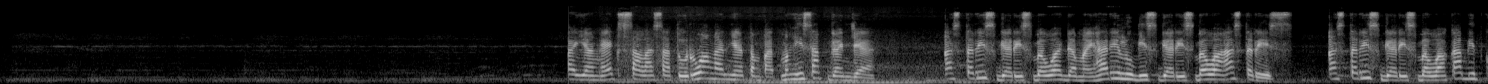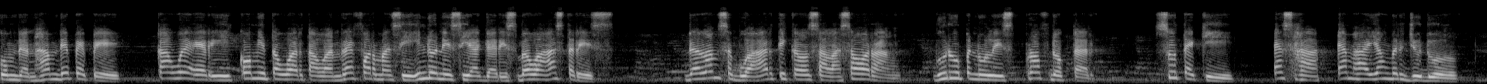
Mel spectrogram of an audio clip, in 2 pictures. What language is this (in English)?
Indonesian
